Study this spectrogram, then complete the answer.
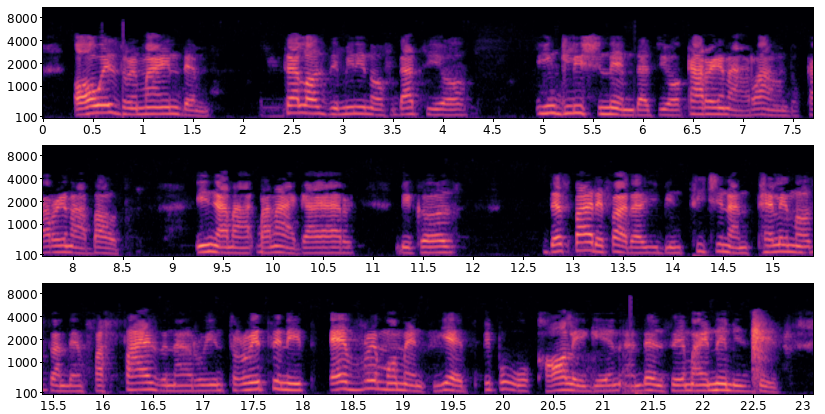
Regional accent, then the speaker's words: Uguta, Imo, Nigeria; now in Atlanta, United States; Calling from Atlanta, Georgia. I come from Uguta in Imo State, Biafra land.

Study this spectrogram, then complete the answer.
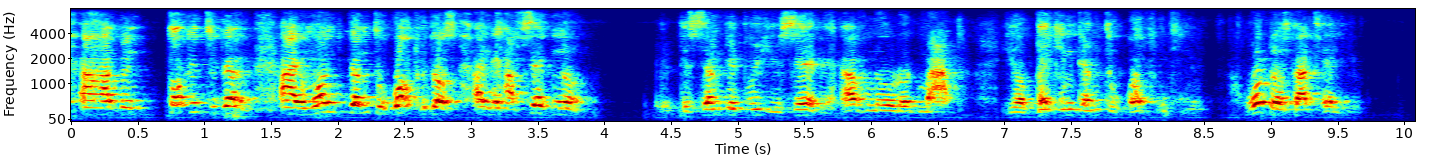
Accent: Ibeku, Abia, Nigeria; I come from Ibeku, and we also have Osa in Ibeku

